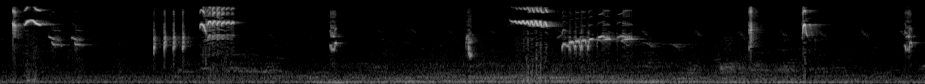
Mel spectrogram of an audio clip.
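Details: Sunda robin in full song to provoke rivals: scattered sharp ticks and a short run of clicks, then a bright burst of high whistled phrases, with pauses between, over a low hum.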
